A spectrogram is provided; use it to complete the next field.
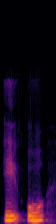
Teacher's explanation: dos vocales diferentes abiertas e o que tampoco van a formar una sola sílaba Ese es el iato y aquí se rigen por la acento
